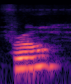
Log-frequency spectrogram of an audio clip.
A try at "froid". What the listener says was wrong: fro nahi hai. It's O plus I combined sound, remember? Wa, wa. So it's froid.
